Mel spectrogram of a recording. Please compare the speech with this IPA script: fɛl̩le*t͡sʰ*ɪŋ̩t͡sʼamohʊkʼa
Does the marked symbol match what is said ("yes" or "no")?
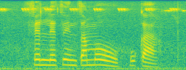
no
